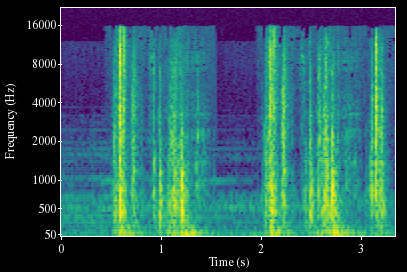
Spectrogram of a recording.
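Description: A locked house door is rattled and jolted by someone trying to get out of the house, in two bursts of repeated thumping shakes, fairly loud, with a short pause between the bursts.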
